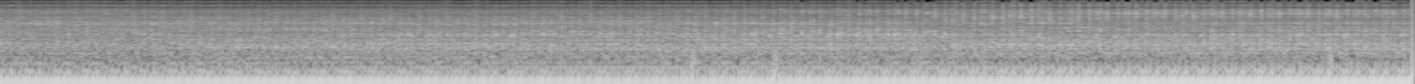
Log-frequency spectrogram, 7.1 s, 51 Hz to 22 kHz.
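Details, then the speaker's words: 1973 Ford Bronco with a roller 302 5.0 V8 from a Fox-body, warming up until the thermostat opens: deep, even idle rumble with a steady beat and no misses or knocks; runs really good; normal idle. "It runs really good. Ali's been really happy with it."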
